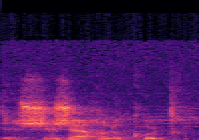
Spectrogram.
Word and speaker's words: Jaeger-LeCoultre: The very famous manufacturer Jaeger-LeCoultre, or as the French pronounce it, Jaeger-LeCoultre, they also have an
